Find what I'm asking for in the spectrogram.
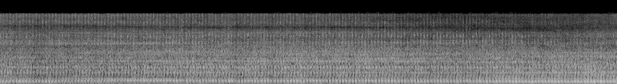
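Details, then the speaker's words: Old Tecumseh 8–10 hp single-cylinder snowblower engine after carburetor rebuild, cleanup and oil change, primed with controls set to full: steady fast even beat, no misses or surging; runs beautifully after early roughness, probably water, cleared. "This thing runs beautiful. I'm really happy."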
